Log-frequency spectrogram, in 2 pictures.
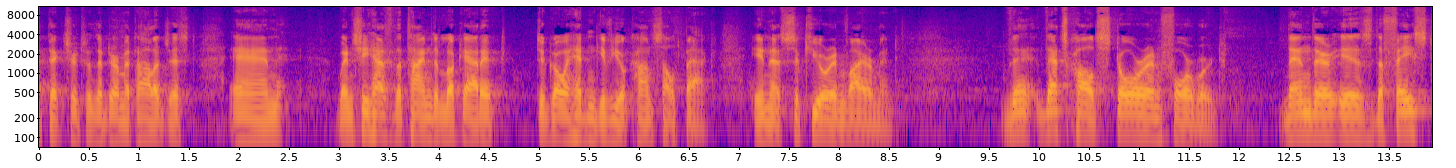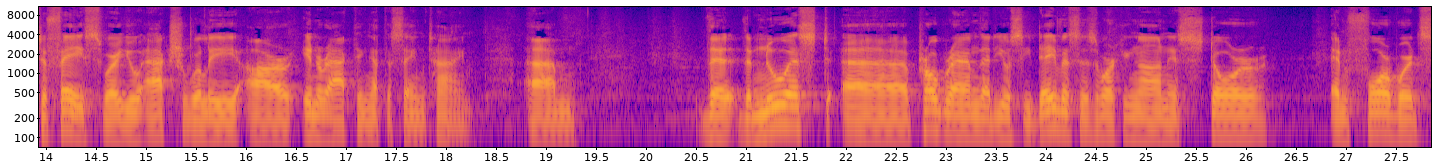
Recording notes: At the Café Revue in Fresno, a panel of healthcare providers and journalists discussed the future of rural medicine.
